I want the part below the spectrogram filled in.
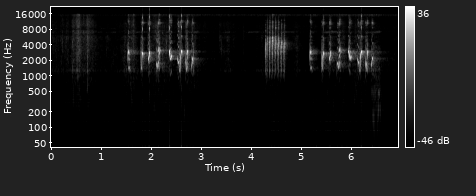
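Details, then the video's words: Bulbul singing, dated 24 October 2021: faint chirps, then a run of about nine quick, warbling notes that rise and fall, a dry buzzy rattle, and a second run of similar lively notes ending in a soft thump. "Burung merbah lekir"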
